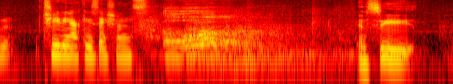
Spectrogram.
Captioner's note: audience gasps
